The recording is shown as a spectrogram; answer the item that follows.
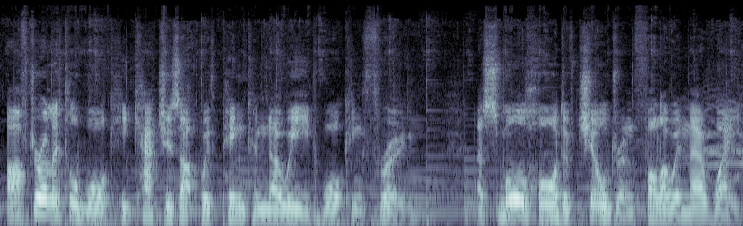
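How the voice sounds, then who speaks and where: A man's voice: mid-range voice, animated, a little slow, faint music behind. A man narrating a scripted audio drama in the present tense, as a storyteller.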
